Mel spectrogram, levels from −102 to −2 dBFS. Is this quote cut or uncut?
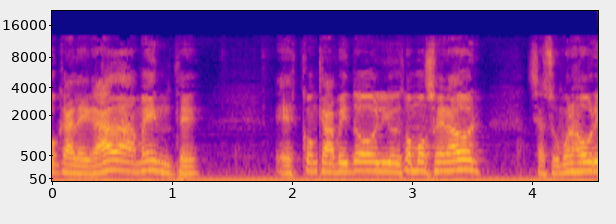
cut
